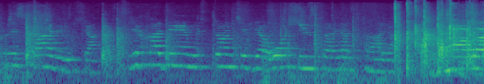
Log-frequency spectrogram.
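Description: A young girl recites a poem aloud in a lively, sing-song voice.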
